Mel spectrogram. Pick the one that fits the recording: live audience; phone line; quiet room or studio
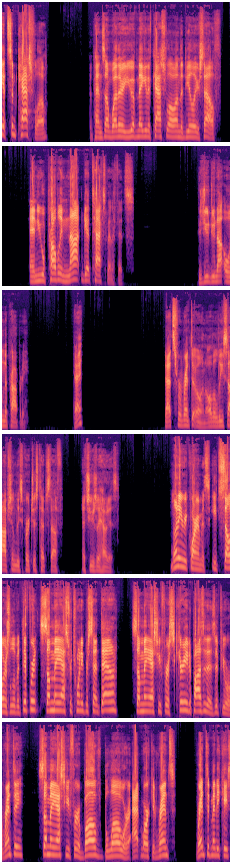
live audience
